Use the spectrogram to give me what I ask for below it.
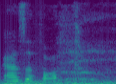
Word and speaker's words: Azathoth: Azathoth. Okay, that's how you say it. Azathoth. There's so many fucking syllables in Cthulhu names.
